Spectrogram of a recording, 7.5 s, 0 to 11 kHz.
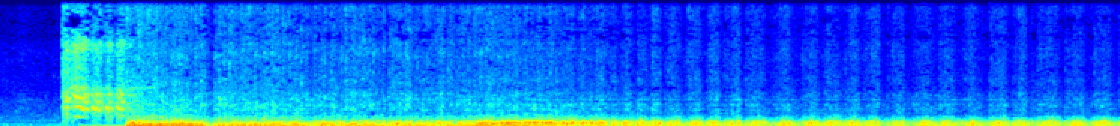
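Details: Kawasaki ZX10R four-cylinder with hard/no-start complaint, after cylinder 3 valve job (compression now 172) and cleaning of all 8 injectors, coolant not yet added: starts at once, steady even idle with smooth blips; running normally.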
